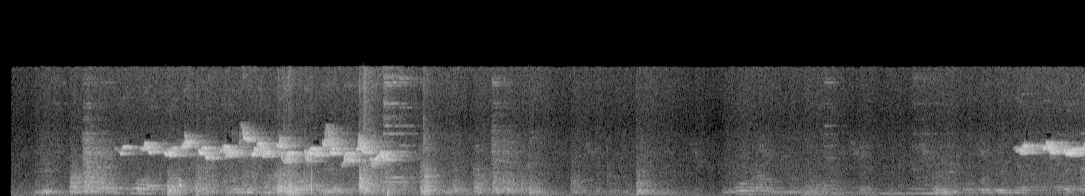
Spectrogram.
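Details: Ultramarine grosbeak of the northeastern form, song used to warm up and train a pet bird: rapid warbled phrases of rising and falling notes, a phrase lasting about three seconds, then a quieter gap with soft low tones before singing resumes.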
